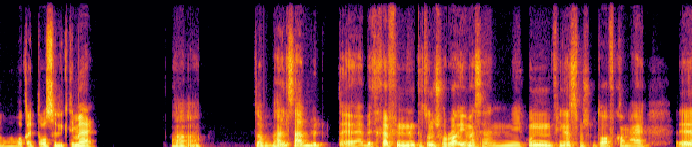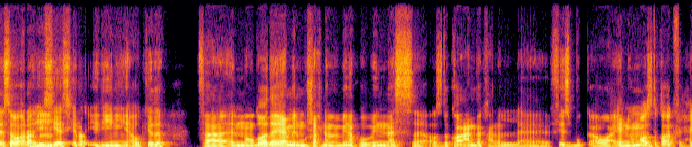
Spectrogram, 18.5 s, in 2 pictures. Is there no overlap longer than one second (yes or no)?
yes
